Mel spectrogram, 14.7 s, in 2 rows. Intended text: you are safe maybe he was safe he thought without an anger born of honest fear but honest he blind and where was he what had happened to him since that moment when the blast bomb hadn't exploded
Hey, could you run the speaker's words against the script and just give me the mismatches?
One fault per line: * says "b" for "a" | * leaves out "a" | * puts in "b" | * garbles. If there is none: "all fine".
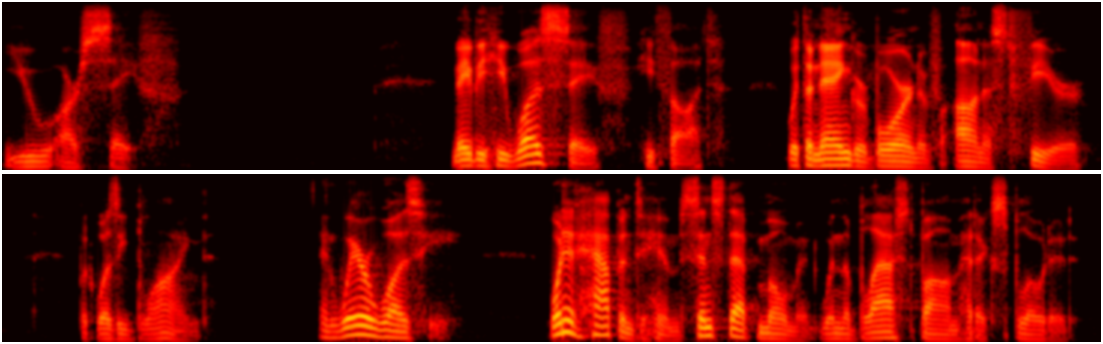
* says "with" for "without"
* says "was" for "honest"
* says "had" for "hadn't"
